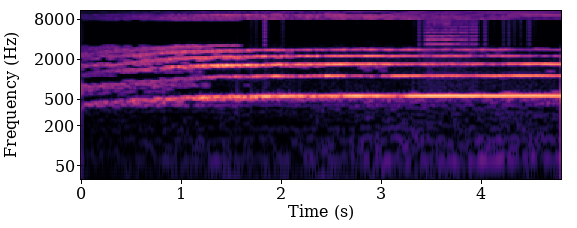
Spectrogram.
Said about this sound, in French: Ah, j'ai envie qu'on fasse jouer la, sirène du couvre-feu, une petite sirène de guerre pour nous mettre dans le mot de samedi.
